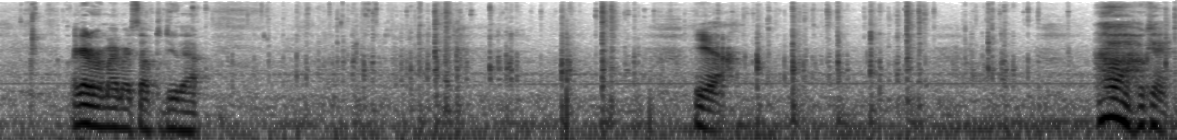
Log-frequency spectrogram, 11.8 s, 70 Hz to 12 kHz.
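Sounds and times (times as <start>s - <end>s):
speech: 0.7s - 2.1s, 7.0s - 7.4s, 11.0s - 11.7s
typing on a computer keyboard: 3.0s - 6.5s, 7.3s - 10.8s, 11.5s - 11.7s.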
